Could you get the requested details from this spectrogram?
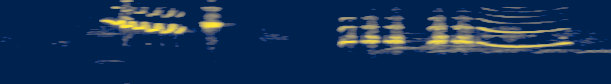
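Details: Orange-headed thrush kept for bird contests, giving a quick descending trilled phrase and a sharp note, then a run of short chirps ending in a long smooth falling whistle.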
